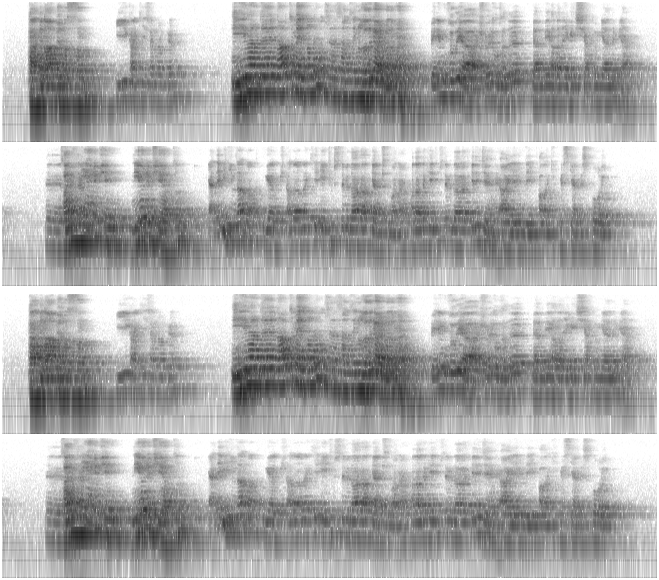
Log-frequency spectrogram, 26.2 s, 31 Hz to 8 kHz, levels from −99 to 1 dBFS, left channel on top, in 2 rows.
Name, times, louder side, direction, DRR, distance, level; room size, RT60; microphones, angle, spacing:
voice 1, 0.5-1.7 4.6-8.1 14.3-16.7, equal, 15° left, -5 dB, 2.8 m, -26 dB
voice 2, 2.3-3.6 8.6-12.6 14.0-14.8 17.2-25.2, left 1 dB, 60° left, 0 dB, 0.9 m, -35 dB
8.2 x 3.9 x 6.8 m, 1.3 s
head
